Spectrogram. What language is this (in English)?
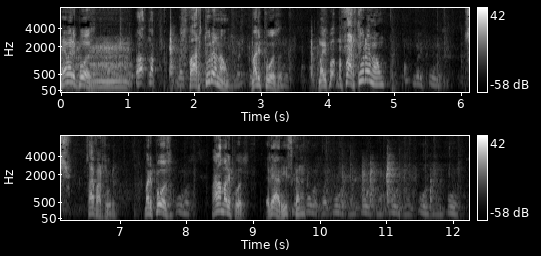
Portuguese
